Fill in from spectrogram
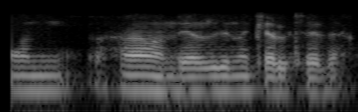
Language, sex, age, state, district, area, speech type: Kannada, male, 18-30, Karnataka, Shimoga, rural, conversation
